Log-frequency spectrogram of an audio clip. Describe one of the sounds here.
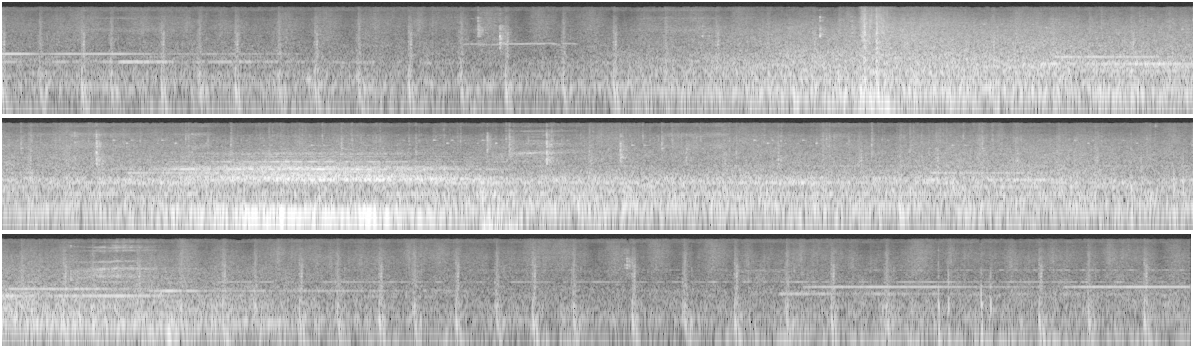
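Footsteps thud at a steady running pace.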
